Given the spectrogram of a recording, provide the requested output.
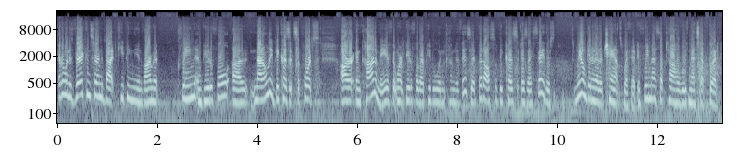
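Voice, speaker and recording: A woman speaks quickly in an interview as a tourism spokesperson. She is recorded on location outdoors with clear background noise. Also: medium pitch, a little mellow, lo-fi sound. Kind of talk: interview soundbite. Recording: noisy outdoor location sound.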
